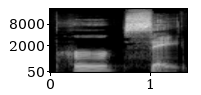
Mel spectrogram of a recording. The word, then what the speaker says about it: per se: So the phrase we're talking about here is per se, P E R S E.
